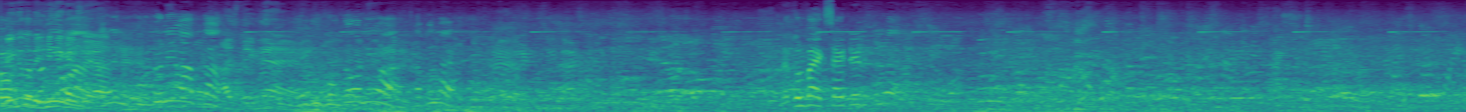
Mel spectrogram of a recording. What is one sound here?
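A crowd chatters all around indoors.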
